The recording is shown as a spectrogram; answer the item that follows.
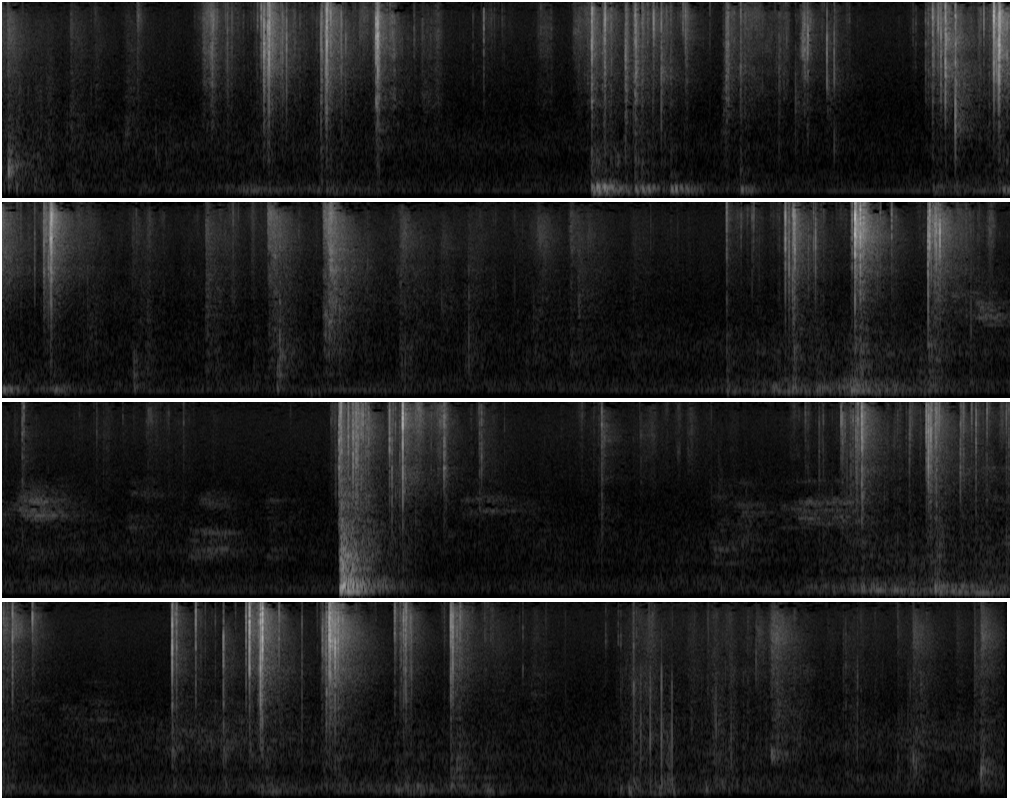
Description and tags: onion rolling on counter and on wood table
food, onion, roll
